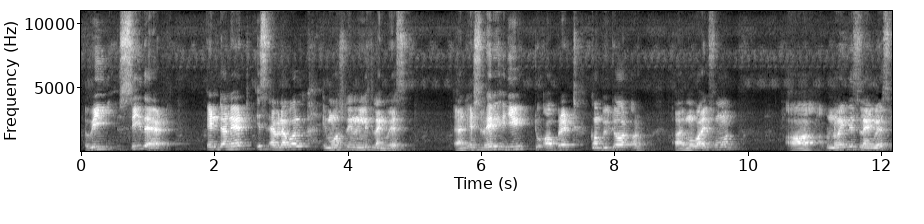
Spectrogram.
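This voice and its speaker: A man from India with an Indian accent and Hindi as his first language, giving an explanatory English lesson as a teacher, with halting, repetitive phrasing. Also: a little high, a bit bright. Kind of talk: spoken lesson, explanatory talk. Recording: echoey, roomy sound.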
